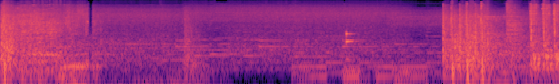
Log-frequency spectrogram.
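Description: Rapid gunfire bursts from RimWorld combat, loud at the start and again near the end, with dense broadband crackle and a quieter stretch between volleys.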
